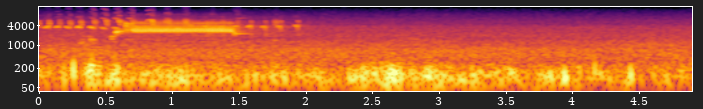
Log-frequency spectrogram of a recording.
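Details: A male Red-winged Blackbird, maintaining his territory on Monday, May 21, 2012, gives a few quick, sharp introductory notes, then a rasping, buzzy trill lasting almost a second, over a low background rumble.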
